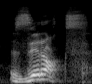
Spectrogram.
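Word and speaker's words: Xerox: तो यहां पर देखिए एक्स आई आर ओ x this इस कॉल्ड जेरॉक्स जेरॉक्स तो आपने देखा एक्स को जा साउंड भी किया जाता है इसी तरह से ए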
